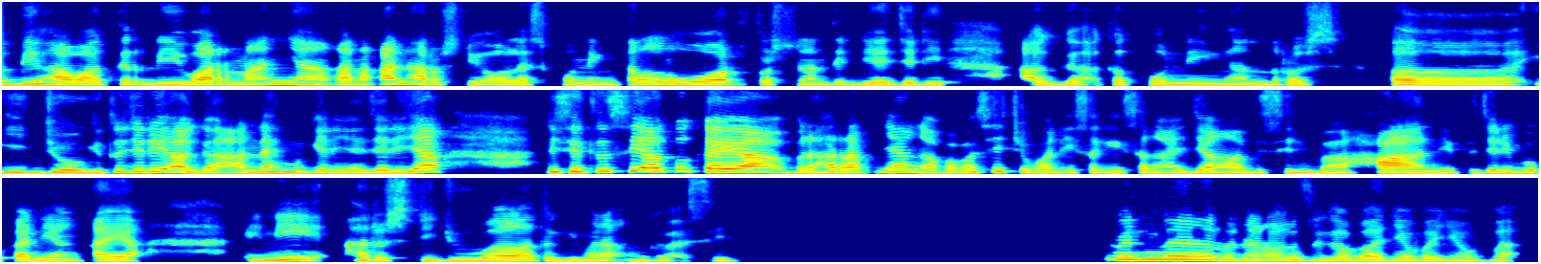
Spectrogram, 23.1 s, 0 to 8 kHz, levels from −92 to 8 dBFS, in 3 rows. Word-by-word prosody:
lebih 240 +1 0
khawatir 220 0 +1
di 220 +1 -3
warnanya 225 +2 +1
karena 210 0 0
kan 255 +4 +4
harus 230 -4 -1
dioles 200 0 -4
kuning 195 0 -7
telur, 225 -1 +2
terus 205 0 -7
nanti 190 +1 -6
dia 195 0 -3
jadi 200 +1 -3 0.4
agak 205 -1 -3
kekuningan 205 -1 -4
terus, 200 - -7 0.2
eee, 195 -1 +1 0.2
ijo 220 +3 +2
gitu 220 +6 -3
jadi 275 -3 +4
agak 220 -2 -1
aneh 235 +3 +1
mungkin 215 -2 -3
ya. 195 0 -5
Jadinya, 225 +8 +3 0.6
disitu 275 +4 +2
sih 320 +3 +1
aku 320 -1 +5
kayak 270 -4 +9
berharapnya 230 +5 0
enggak 200 -6 -3
apa-apa 220 +5 -2
sih, 300 +4 -2
cuma 220 -7 -4
iseng-iseng 205 -1 -7
saja 195 +4 -2
ngabisin 200 0 -4
bahan 195 +1 +3
gitu. 185 +1 -11
Jadi 220 +3 -3
bukan 215 -3 -1
yang 190 0 -5
kayak, 195 -1 0 0.5
ini 245 +3 0 0.2
harus 220 -1 -3
dijual 210 +1 +1
atau 215 0 -5
gimana, 205 +2 -5
enggak 190 -3 -8
sih. 185 -2 -13 1.8
Bener 300 -1 +4
bener, 235 -2 -2
aku 235 +1 -2
suka 220 -1 -4
banget 200 -1 0
nyoba-nyoba. 190 -1 -7
215 Hz, 150 wpm, -23 LUFS, 195-235 Hz, 1.8 s, kayak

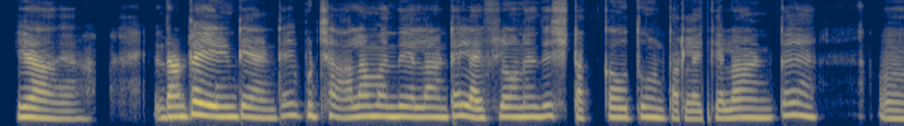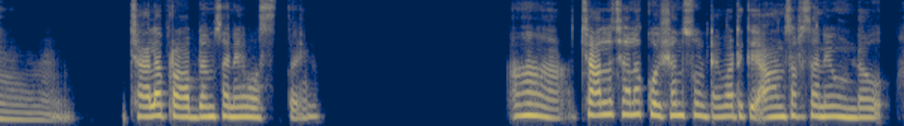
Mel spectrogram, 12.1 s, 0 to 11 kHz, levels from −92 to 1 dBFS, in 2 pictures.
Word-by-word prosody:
Yeah! 230 -4 +3
Yeah! 205 0 -12 0.5
దాంట్లో 265 +4 +6
ఏంటి 260 0 +2
అంటే 230 +4 -7
ఇప్పుడు 285 -2 -5
చాలా 255 0 -2
మంది 265 -1 +2
ఎలా 255 0 0
అంటే 250 +3 -1
లైఫ్‌లో 235 +2 -1
అనేది 260 +2 -1
స్టక్ 230 +2 -7
అవుతూ 240 +1 -3
ఉంటారు. 220 -2 -5
లైక్ 205 +2 -10
ఎలా 235 +1 -1
అంటే 245 +7 -5 0.6
ఆహ్, 190 -4 -9 0.6
చాలా 270 +2 +5
ప్రాబ్లమ్స్ 260 +1 +3
అనేవొస్తాయి. 245 -3 -1 1.4
ఆ! 280 - -3 0.4
చాలా, 310 +1 +5
చాలా 320 0 +2
కొషన్స్ 300 +1 +2
ఉంటాయి. 260 -1 -2
వాటికి 275 -1 -1
ఆన్సర్స్ 265 +1 0
అనేవుండవు. 245 -3 +1
260 Hz, 150 wpm, -25 LUFS, 235-270 Hz, 1.4 s, దాంట్లో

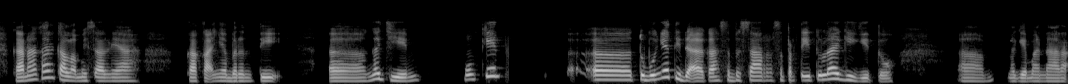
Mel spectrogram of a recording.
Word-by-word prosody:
Karena 190 +7 +4
kan 310 +1 +1
kalau 195 -4 +4
misalnya 165 -1 -2 0.5
Kakaknya 160 0 +1
berhenti, 160 0 -1 0.5
eee, 155 0 0
nge-gym, 185 -8 +1 0.5
mungkin, 305 +13 0 0.9
eee, 215 -1 +6
tubuhnya 220 +10 +4
tidak 185 - +4
akan 175 - +4
sebesar 190 +2 -1
seperti 195 +1 -2
itu - - +2
lagi 230 -6 +3
gitu. 145 -1 -5 0.7
Eee, 155 -1 -6 0.2
bagaimana 150 0 -3
170 Hz, 110 wpm, -25 LUFS, 155-215 Hz, 0.9 s, eee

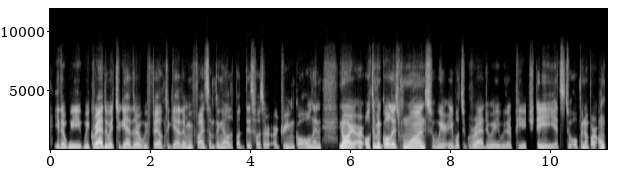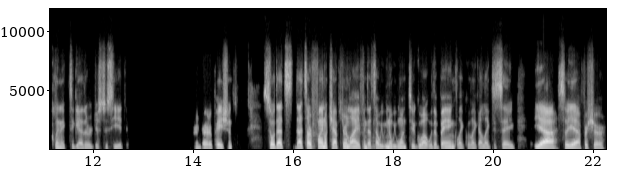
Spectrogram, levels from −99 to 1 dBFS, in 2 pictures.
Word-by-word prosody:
either 110 -2 +1
we 110 - +1 0.2
we 115 -1 -2
graduate 125 -1 +6
together, 115 0 -1
or 105 - -2
we - - -7
fail 105 +1 -2
together, 100 -1 -3
and 95 0 -3
we - - -5
find 100 -1 -1
something 95 -2 -5
else, 95 +1 -5
but 95 - -6
this 100 - -6
was 95 -1 -4
our 90 -1 -6
our 95 - -7
dream 100 -1 -4
goal, 105 +3 -3
and 95 - -2 0.4
you - - +5
know, 140 -2 +9
our 125 0 +4
our 125 - 0
ultimate 135 -4 +3
goal 125 -1 +6
is 115 -3 +2
once 125 +1 +3
we're 120 -1 -5
able 115 0 -6
to - - -8
graduate 110 -2 -3
with 100 0 -9
our - - -11
PhD, 110 +3 -7 0.4
it's - - -6
to - - -8
open - - -5
up - - -5
our - - -2
own 120 - +2
clinic 95 -4 -3
together 100 -1 -6
just - - -4
to 105 - -8
see 105 -1 -3
it - - -29 1.4
prepare - - -3
the 95 - -3
patients. 115 +1 0 0.5
So, 120 - +3
that's 120 +1 +4
that's 130 +3 +3
our 125 - +7
final 125 -1 +4
chapter 120 -1 +1
in 110 - +4
life, 110 -1 +2
and 100 - -2
that's 105 +1 -4
how 105 - -1
we 105 - -5
you - - -1
know, 105 - +1
we 100 0 -5
want 105 0 -3
to 105 - -5
go 105 +2 -3
out 105 -1 0
with 110 -1 -10
a - - -6
bang, 100 +2 0
like 95 -3 -9
like 95 +2 -9
I - - -3
like 100 -2 -7
to - - -7
say. 95 -1 -2 0.4
Yeah, 115 -8 +8
so, - - -2
yeah, 110 -4 +4
for 110 - -4
sure. 95 -3 -4
105 Hz, 230 wpm, -23 LUFS, 100-120 Hz, 1.4 s, know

